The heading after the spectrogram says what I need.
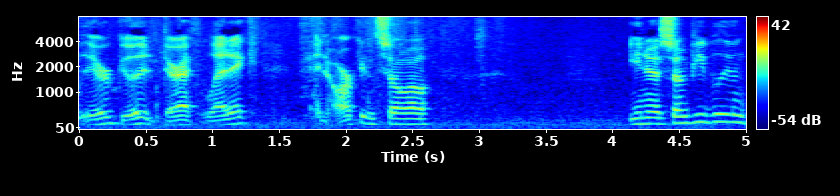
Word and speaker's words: Arkansas: they're not weird but we call it Arkansas yeah not even Arkin sass there's no W in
